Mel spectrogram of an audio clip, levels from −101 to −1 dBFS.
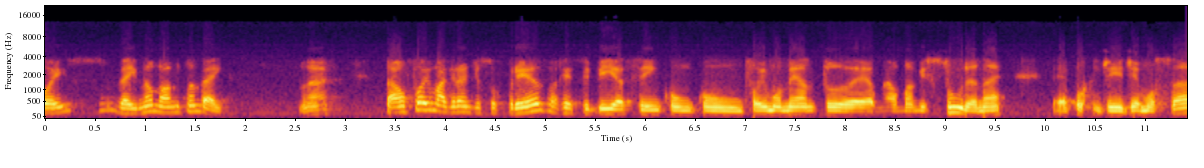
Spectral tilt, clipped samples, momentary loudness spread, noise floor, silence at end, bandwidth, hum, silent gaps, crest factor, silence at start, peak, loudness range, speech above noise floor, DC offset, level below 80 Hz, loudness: -9.5 dB/octave; under 0.1%; 10 LU; -51 dBFS; 0 s; 4 kHz; none; none; 12 dB; 0 s; 0 dBFS; 5 LU; 39 dB; under 0.1%; -58 dBFS; -14 LUFS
